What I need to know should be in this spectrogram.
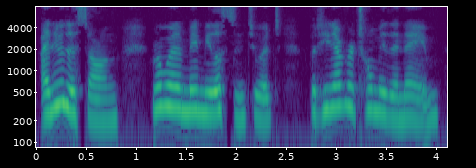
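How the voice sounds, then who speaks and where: A woman's voice: high voice, brisk, dark tone, no echo, studio quality. A woman reading fan fiction aloud as an amateur narrator, expressively and with acted dialogue.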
